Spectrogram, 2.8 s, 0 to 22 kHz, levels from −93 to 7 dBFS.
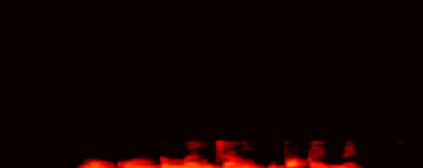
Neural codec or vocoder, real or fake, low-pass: codec, 16 kHz, 8 kbps, FreqCodec, smaller model; fake; 3.6 kHz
